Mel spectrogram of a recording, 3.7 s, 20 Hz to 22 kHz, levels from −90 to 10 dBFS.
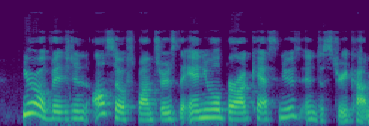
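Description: At 0.59 s, just before "also sponsors the annual", there is a short stall from a late packet. A packet arrived after its playout time, and the jitter buffer ran dry. The receiver held the last sound for about 39 ms while it waited, then resumed from the same point. Nothing is lost. The delay grows by 39 ms, and the sound lingers with a slight buzz or dip until about 0.74 s.

Inside that stretch, from 0.67 to 0.71 s, comes a short concealed packet loss. About 20 ms of audio never reached the decoder in time. The receiver covered the gap by extending the preceding sound for roughly 19 ms, then blended back into the real signal. It is heard as a brief smear or wobble, still just ahead of "also sponsors the annual".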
